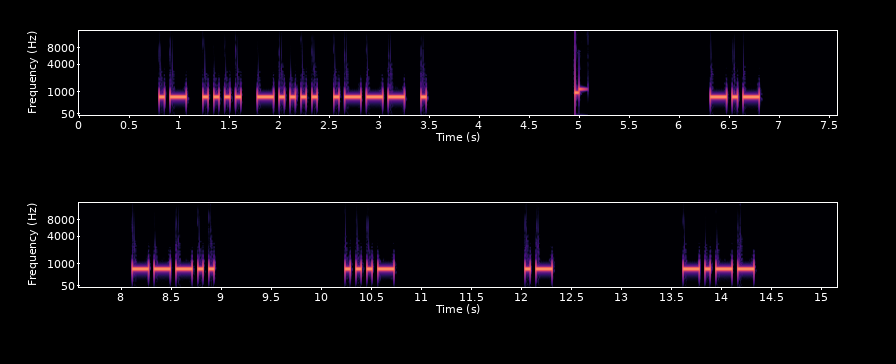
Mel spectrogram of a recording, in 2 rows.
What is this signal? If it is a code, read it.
Morse code, heard as a keyed tone, about 23 wpm, spaced as for 10 wpm, 700 Hz. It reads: AH6JE K8VAY
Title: USA Call Signs - 5 Characters - 8x Character Spacing - 22wpm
